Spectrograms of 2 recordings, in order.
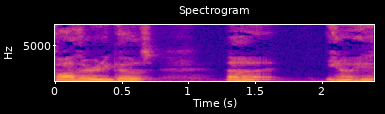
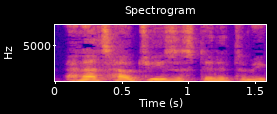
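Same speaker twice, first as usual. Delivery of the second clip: normal talking voice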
